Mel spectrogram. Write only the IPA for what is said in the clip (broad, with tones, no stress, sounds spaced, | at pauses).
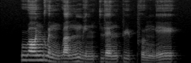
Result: w ɑ˥ ŋ ɻ w ə˨ n m w a˧˥ n m i˧˥ n t̪ ɥ ɛ˧˥ n p y˧˥ pʰ ʊ˨˩ ŋ e˥ ɪ̯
